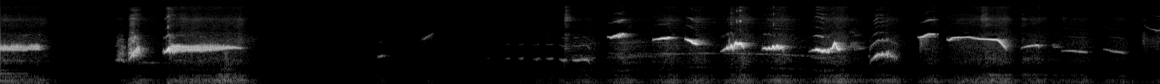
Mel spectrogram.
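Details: Provocation lure of a white-rumped shama giving ngeriwik calls: two loud drawn-out whistles, a pause with faint notes, then a fast tumbling sequence of sweeping whistles and chips.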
